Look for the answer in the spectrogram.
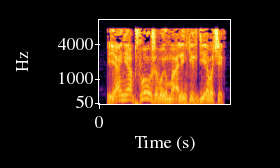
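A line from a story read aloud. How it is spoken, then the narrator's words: Loud guffaw. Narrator (Russian): захохотал тот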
